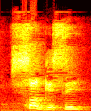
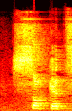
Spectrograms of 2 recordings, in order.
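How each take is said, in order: First: "soggessé" in three open syllables; Godié pronunciation. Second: "Socket" with a closed consonant ending; English pronunciation. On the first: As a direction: say so-gué-sé, ending on é. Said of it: "on dit soggessé". (« soggessé » à la godié, so-gué-sé) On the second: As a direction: say sock-et with a hard k. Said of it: "En anglais, on dit". (« Socket » à l'anglaise, finale fermée) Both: Shown as a demonstration.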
